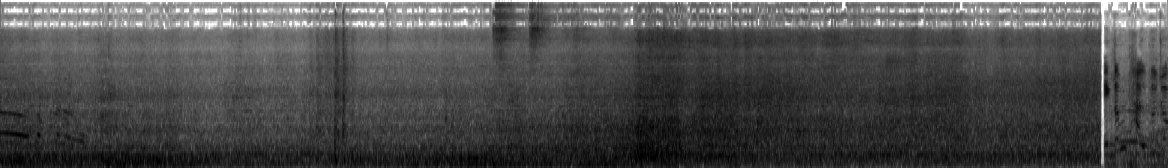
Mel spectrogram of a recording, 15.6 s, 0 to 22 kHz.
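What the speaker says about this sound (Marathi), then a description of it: "सव्वा 8 झालेत अँड ट्रेन इज अराइव्ड." A train pulling into a station around quarter past eight, a continuous rumbling roll of wheels and carriages that rises slightly midway, with people talking over it nearby.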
